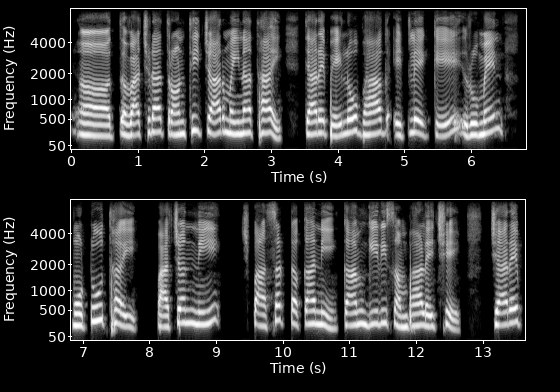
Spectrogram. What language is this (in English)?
Gujarati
